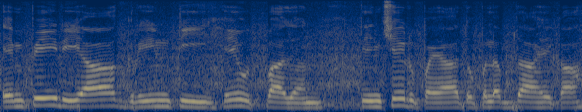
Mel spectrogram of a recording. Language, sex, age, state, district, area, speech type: Marathi, male, 18-30, Maharashtra, Yavatmal, urban, read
